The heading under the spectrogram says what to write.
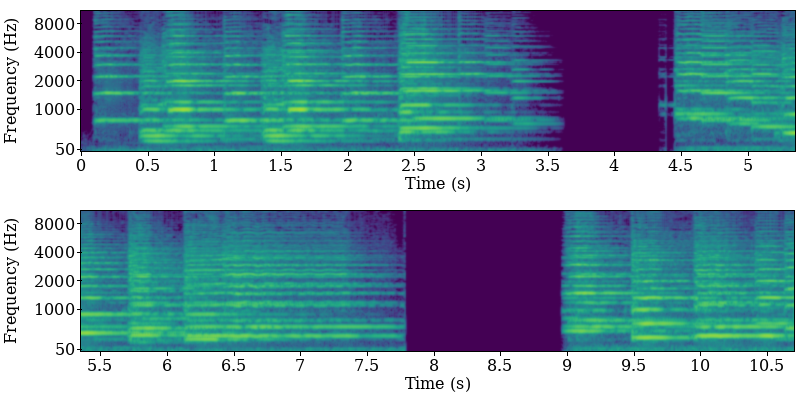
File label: Partita for violin solo Tempo di borea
